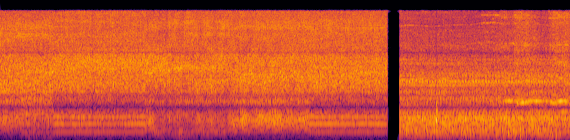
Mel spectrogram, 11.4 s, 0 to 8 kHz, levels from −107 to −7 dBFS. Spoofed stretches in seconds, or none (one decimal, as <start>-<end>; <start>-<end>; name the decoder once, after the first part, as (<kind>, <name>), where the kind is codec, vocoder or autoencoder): 0.0-0.4 (codec, SNAC); 2.9-6.2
